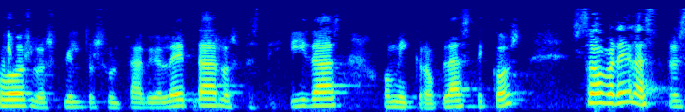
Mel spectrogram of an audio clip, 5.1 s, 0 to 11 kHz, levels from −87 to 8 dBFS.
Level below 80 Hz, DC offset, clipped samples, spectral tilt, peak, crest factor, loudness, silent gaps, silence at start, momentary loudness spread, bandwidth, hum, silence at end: -72 dBFS; under 0.1%; under 0.1%; -6 dB/octave; -12 dBFS; 20 dB; -30 LUFS; none; 0 s; 15 LU; 8.6 kHz; none; 0 s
